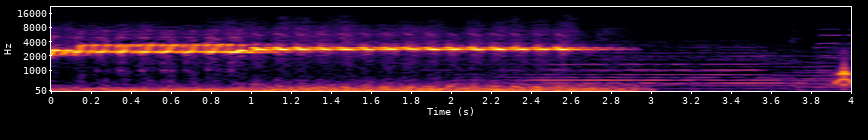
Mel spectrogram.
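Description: Old-radio sound effect: a high whistle that steps up and then holds steady over loud low crackle and rumble, as of a valve set being tuned. About three seconds in it gives way to a quieter steady hum.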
